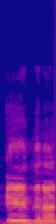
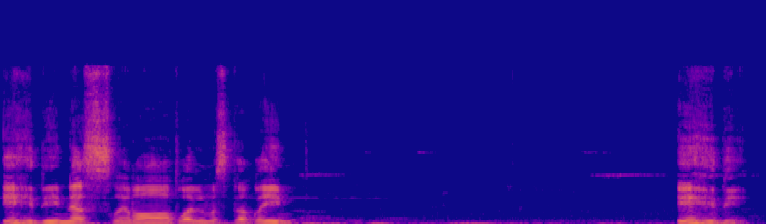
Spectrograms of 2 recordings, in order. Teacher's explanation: ہا کو جو ہے گلے کے آخر سے صحیح طریقے سے ادا کرنا ہے، یعنی ایدنا نہیں پڑھنا، اہدنا پڑھنا ہے، اہدنا الصراط المستقیم، اہدی۔ حمزہ اور ہا دونوں جو ہے گلے کے آخر سے ادا ہوتے ہیں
